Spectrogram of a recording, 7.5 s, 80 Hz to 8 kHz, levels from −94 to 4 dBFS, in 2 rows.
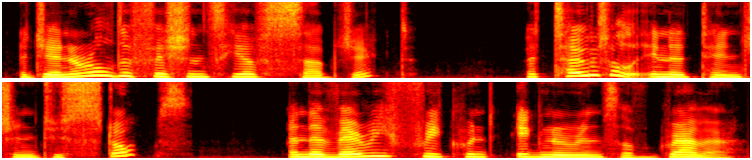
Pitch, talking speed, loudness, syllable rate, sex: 255 Hz, 135 wpm, -17 LUFS, 5.3 syllables/s, female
